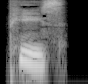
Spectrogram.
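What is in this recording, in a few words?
"peace", English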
